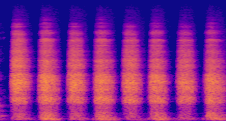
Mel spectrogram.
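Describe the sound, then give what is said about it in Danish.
A rapid, even series of short, sharp breaths, about eight quick puffs in a steady rhythm, clear, with no talking, as someone demonstrates a labour breathing exercise of four short breaths in followed by one long breath out. “Og så laver du fire korte.”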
